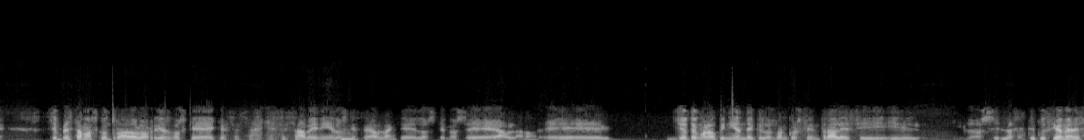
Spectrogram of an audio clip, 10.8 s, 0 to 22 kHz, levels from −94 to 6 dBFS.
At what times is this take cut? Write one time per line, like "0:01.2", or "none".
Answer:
0:05.4

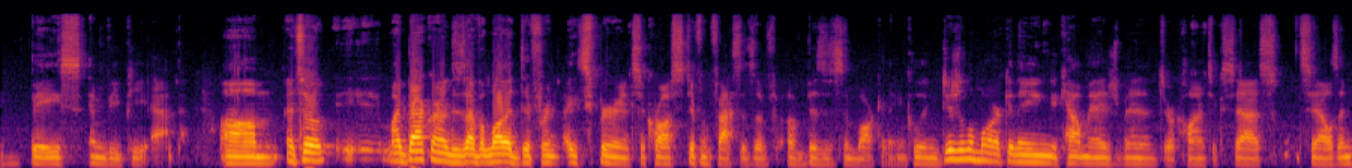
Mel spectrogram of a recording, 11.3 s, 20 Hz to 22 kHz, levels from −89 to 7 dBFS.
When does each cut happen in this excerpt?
0:01.7
0:04.7

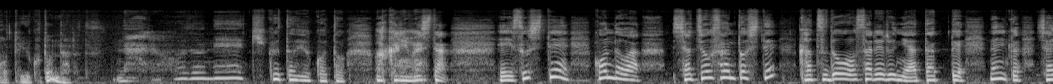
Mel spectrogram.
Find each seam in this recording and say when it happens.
none

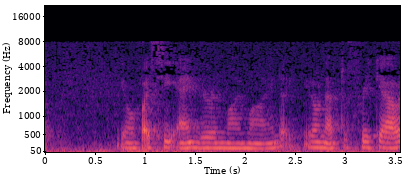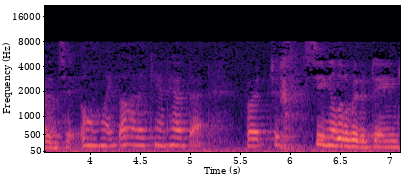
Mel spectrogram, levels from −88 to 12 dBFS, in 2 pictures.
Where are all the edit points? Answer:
none

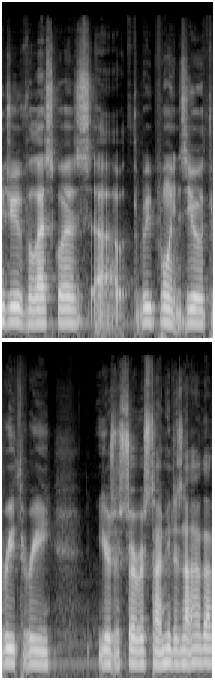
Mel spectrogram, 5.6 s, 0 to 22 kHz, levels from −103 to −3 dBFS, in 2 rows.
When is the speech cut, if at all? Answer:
none

